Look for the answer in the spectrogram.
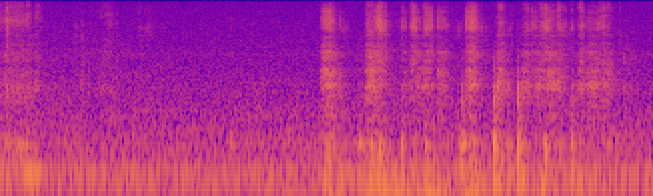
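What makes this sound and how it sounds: A graphite pencil writes on a small, thin pink paper note card resting on a table. A brief scratch at the start gives way to near quiet, then a run of dry, papery scratching strokes follows for the last half of the clip, bright and hissy over a steady low hum.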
